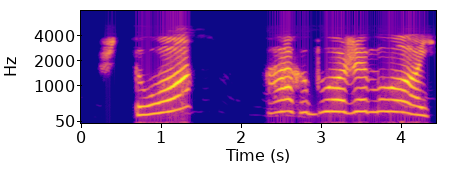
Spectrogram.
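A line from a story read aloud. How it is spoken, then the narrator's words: Irritated groan. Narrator (Russian): раздраженно простонала Корлис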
